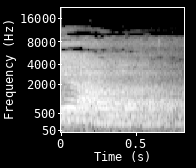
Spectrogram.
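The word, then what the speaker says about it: hour: দি ব্যবহার রয়েছে দি সান এন আওয়ার এ আওয়ার এন আওয়ার হবে আওয়ারের উচ্চারণ কি ভাইলের মতো তাই এখানে এ ব্যবহার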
